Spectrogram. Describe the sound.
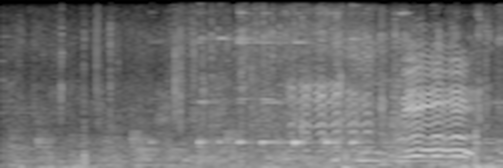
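Goats and sheep in a herded flock bleat: a few wavering, nasal calls, with one high quavering bleat near the end, while a voice talks beneath.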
